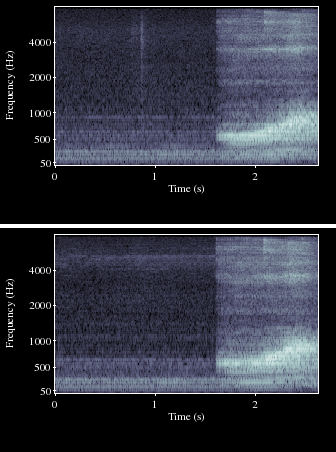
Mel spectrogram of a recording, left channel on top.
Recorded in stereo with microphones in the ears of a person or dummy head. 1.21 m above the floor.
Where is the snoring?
80° right, 1.1 m.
